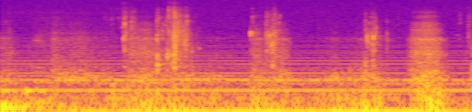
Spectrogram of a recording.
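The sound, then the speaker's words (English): Gatorade spilling onto a person, heard as a few wet, squishy splashes and drips in uneven bursts over a low steady hum, with no one talking. “We gonna act like the Gatorade did just spill on me.”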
